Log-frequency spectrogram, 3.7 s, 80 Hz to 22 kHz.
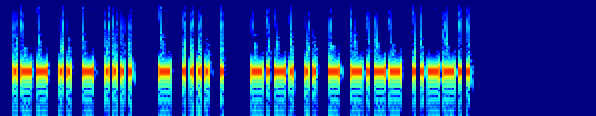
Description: Morse code, heard as a keyed tone, about 47 wpm, 700 Hz. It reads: WITH THE CITY?
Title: Sentences from Top 1600 Words 50wpm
